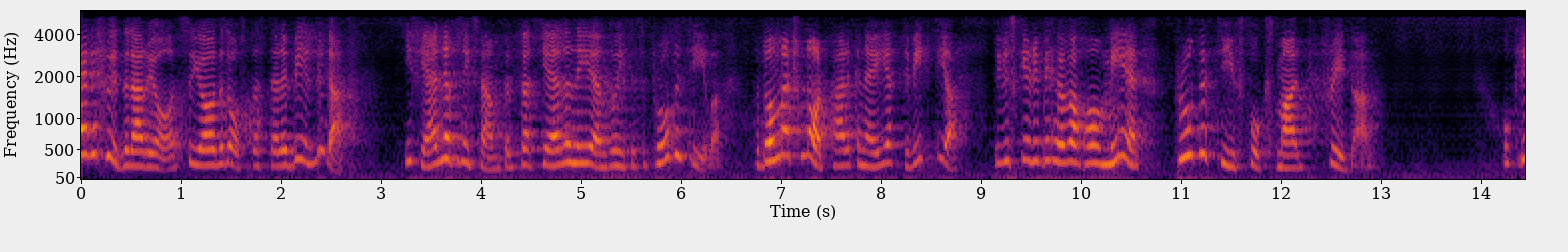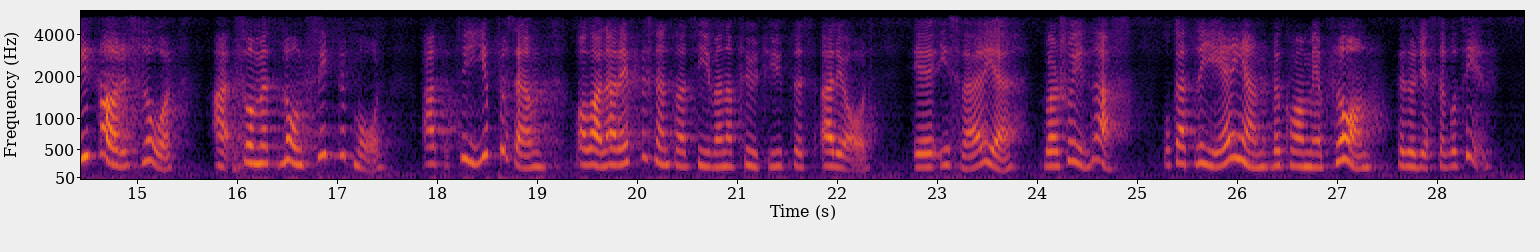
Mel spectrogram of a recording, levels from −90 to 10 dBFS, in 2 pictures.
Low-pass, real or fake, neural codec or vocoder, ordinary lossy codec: 5.4 kHz; fake; codec, 24 kHz, 0.5 kbps, DualCodec; AAC, 48 kbps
